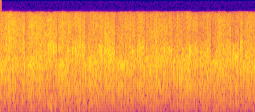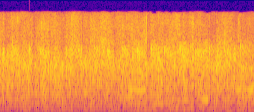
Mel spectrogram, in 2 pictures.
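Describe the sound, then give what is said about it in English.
Audience applause welcomes a speaker, a loud, even, unbroken wash of clapping from many hands that keeps a constant level for the whole stretch. “Please put your hands together as we welcome David Best to finish our afternoon.”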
